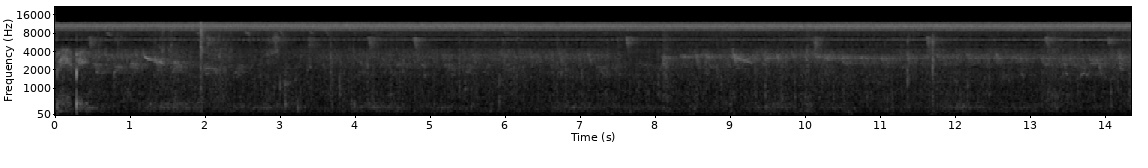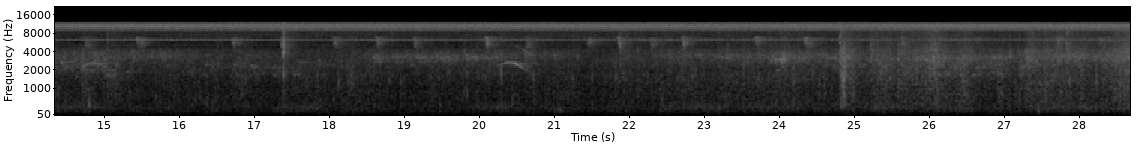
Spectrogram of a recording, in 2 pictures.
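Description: Forest ambience: a steady high-pitched insect drone runs throughout, with a few short bird calls and occasional faint clicks and snaps.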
